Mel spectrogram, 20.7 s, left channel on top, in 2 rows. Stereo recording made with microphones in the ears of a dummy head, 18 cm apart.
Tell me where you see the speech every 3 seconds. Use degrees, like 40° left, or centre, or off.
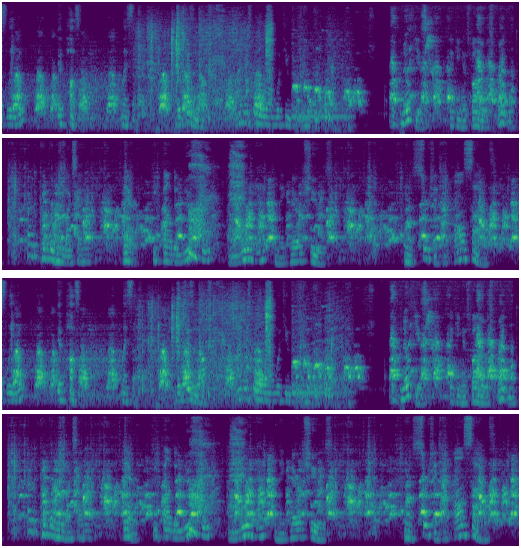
20° right, 20° right, 20° right, 20° left, 20° left, 10° right, 20° right.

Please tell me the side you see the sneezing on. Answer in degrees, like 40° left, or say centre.
70° left.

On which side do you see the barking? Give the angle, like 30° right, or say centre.
20° right.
